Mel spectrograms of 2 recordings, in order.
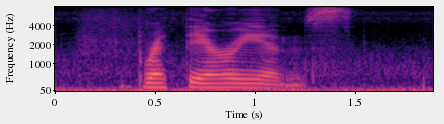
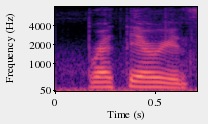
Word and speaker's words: breatharians: the case here you know what they're called breatharians bretharians let me spell it for you b like brac b-r-e-a-t-h a-r-i-a-n-s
